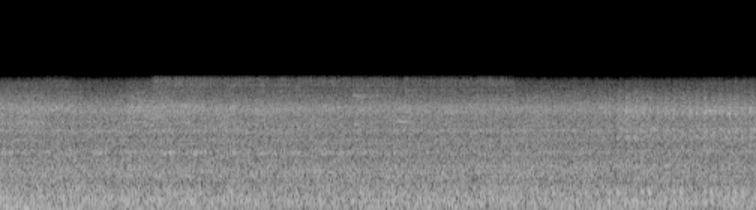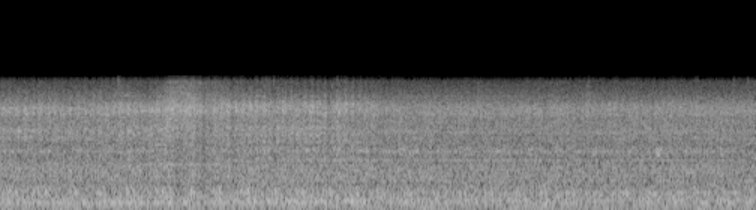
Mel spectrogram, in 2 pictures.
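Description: Diesel-electric locomotive running steadily as it pulls a passenger train slowly past.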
